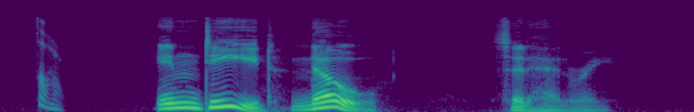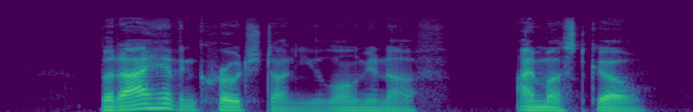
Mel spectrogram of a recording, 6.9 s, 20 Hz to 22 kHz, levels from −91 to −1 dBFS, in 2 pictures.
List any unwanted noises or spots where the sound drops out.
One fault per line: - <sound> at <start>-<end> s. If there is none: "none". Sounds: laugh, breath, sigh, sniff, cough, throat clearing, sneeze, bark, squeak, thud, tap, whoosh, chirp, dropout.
- chirp at 0.2-0.3 s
